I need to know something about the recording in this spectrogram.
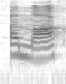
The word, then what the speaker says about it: Amok: a time you're right maybe because a mock rhymes with Spock that's what I think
